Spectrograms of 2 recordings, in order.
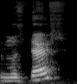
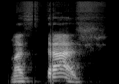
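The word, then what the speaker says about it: moustache: M O U S T A C H E just try most of the students say it's mustache but it is mustache okay how do we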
